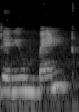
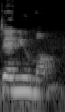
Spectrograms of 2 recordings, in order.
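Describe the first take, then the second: First: The word ends with a 'ment' sound. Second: The word ends with a 'ma' sound. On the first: The speaker calls it wrong. "I know डेन्यूमेंट होना चाहिए लेकिन no" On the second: The speaker calls it right. "It's pronounce as डेन्यूमा"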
